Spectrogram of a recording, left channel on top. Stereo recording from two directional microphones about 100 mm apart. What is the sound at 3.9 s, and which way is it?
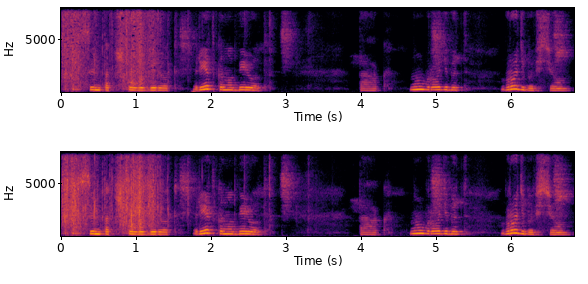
Speech, 15° left (ahead or behind).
